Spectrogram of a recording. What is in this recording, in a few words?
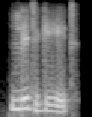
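"litigate", Indian English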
